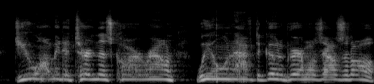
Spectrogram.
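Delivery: put-on shrieking, very loud, shrill angry yell. Retelling the time they turned around in the car and yelled: retelling own angry yell. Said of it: "I turned around and yelled".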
